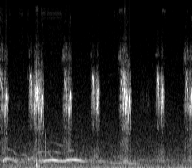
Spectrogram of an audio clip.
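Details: At the nest, a house sparrow gives rapid bursts of loud, high chirps, several grouped closely, while a thin gliding whistle-like tone drifts underneath.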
